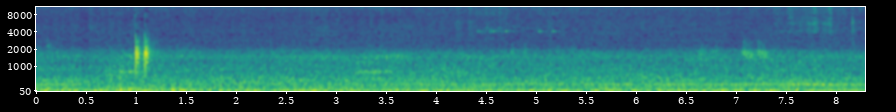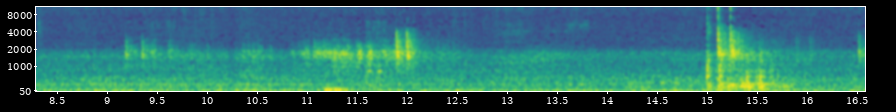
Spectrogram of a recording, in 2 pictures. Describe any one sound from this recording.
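A cue sharply strikes a snooker ball.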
